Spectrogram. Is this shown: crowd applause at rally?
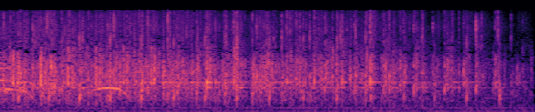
yes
